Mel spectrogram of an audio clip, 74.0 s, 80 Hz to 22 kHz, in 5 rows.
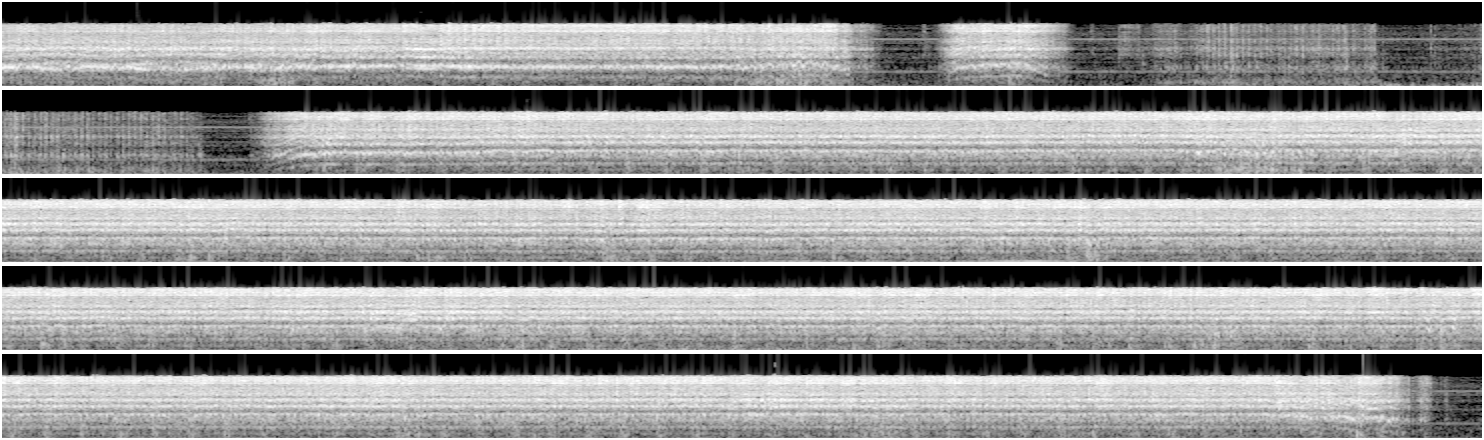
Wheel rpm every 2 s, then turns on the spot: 130, 140, 130, 130, 50, 20, 30, 20, 40, 140, 160, 160, 160, 160, 160, 160, 160, 160, 160, 160, 160, 160, 160, 160, 160, 160, 160, 160, 160, 160, 160, 160, 160, 160, 160, 160, 70.
12-16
